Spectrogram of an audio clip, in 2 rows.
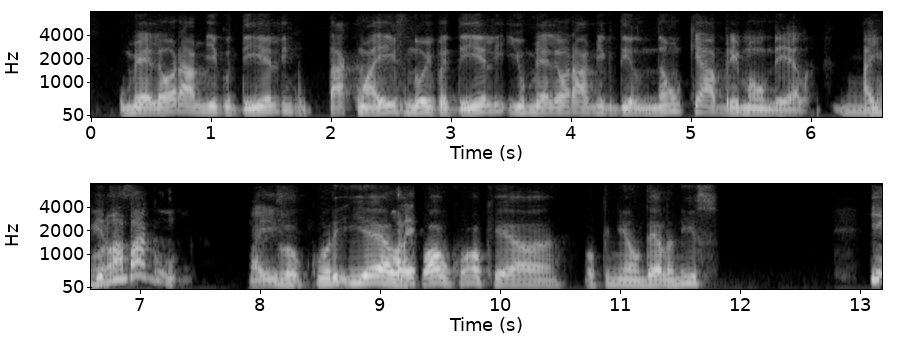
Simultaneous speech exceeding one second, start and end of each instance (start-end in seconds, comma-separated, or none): none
